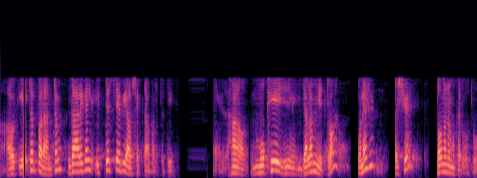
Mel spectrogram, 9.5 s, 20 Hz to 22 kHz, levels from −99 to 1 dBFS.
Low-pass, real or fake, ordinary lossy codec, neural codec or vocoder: 3.6 kHz; fake; none; codec, 16 kHz, 4.8 kbps, FACodec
